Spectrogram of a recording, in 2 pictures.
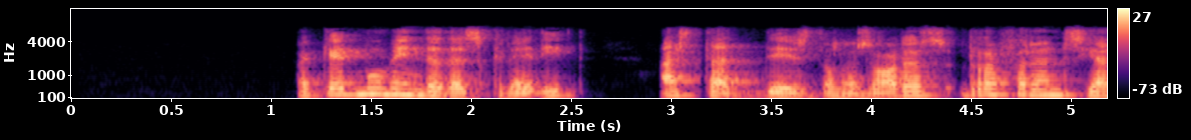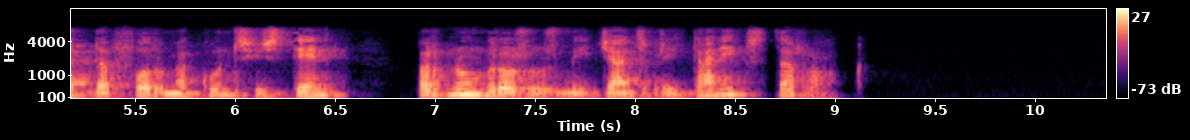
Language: Catalan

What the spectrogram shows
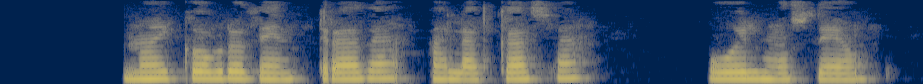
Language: Spanish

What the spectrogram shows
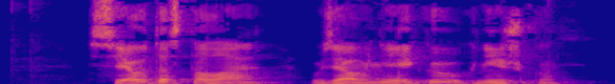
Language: Belarusian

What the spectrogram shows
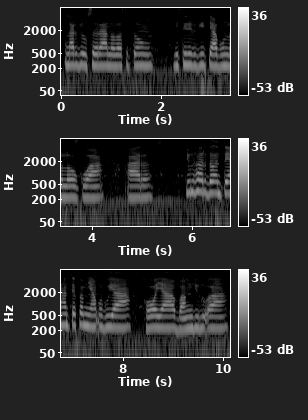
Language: Santali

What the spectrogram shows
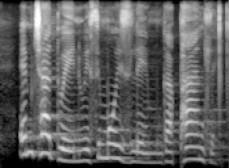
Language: South Ndebele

